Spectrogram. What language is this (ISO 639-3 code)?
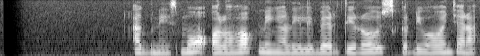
sun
